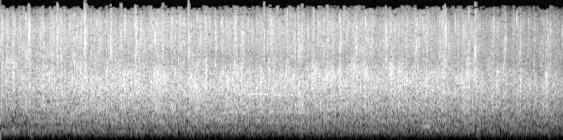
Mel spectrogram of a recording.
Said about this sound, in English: Praise God. You can give God a hand clap.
